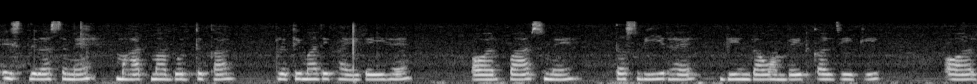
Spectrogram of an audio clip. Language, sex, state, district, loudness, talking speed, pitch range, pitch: Hindi, female, Chhattisgarh, Balrampur, -15 LUFS, 125 wpm, 230-250 Hz, 240 Hz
